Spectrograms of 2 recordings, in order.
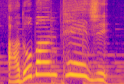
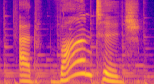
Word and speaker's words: advantage: アドバンテージではなく advantage という発音を意識しながら言ってみてくださいそれではみんなで Let's repeat after Nikki 私の方が彼より有利だ I have an advantage over him Sounds great.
